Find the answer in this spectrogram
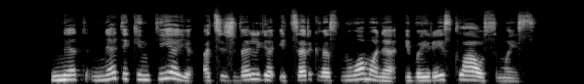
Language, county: Lithuanian, Klaipėda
